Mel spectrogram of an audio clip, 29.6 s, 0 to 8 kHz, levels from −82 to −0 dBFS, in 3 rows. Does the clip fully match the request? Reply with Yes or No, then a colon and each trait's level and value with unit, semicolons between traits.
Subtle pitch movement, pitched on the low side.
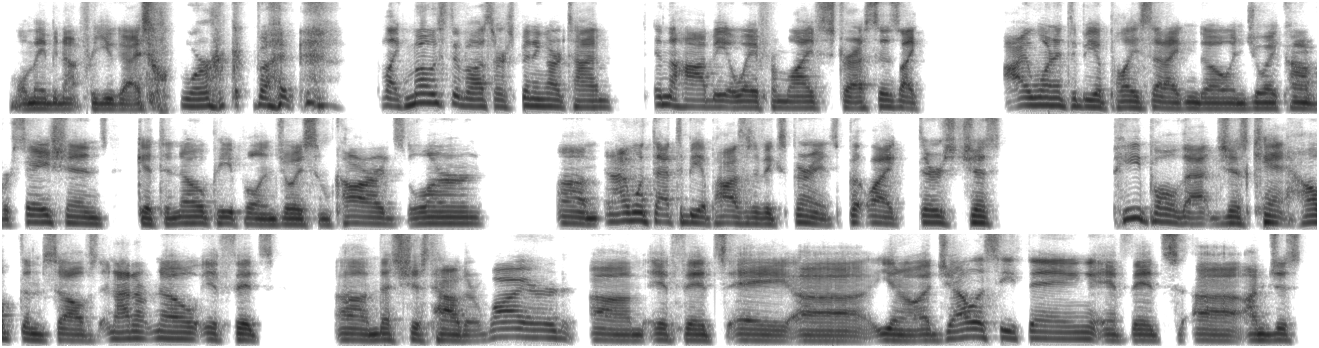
No: average, 4.1 semitones; low, 120 Hz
